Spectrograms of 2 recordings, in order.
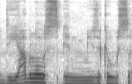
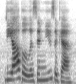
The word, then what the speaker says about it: Diabolus in Musica: Number 1 is Slayer, and this is, I have no idea, Diablos in Musicosa, I think is how you say that. I think that's how you pronounce it. Diabolus in Musica. Musica, yeah, that's what I thought.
